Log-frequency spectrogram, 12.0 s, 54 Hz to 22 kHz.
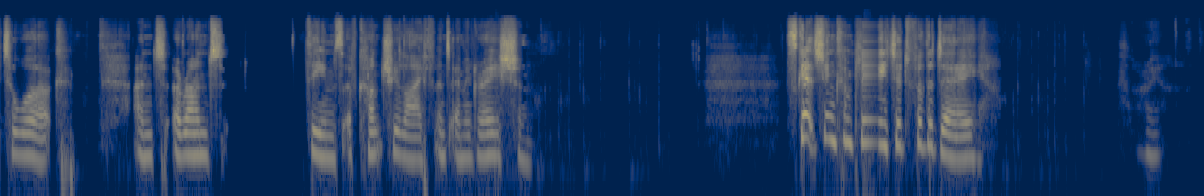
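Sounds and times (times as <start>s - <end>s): faint keyboard clicks: 5.4s - 7.0s, 9.9s - 11.0s.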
